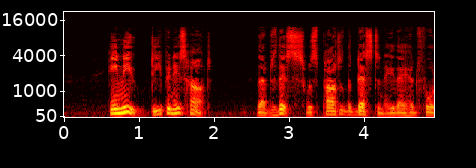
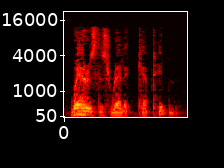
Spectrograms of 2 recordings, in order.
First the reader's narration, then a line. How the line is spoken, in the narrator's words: asked huskily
